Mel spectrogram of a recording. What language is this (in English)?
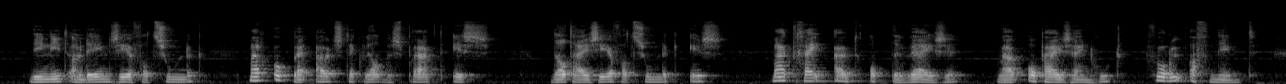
Dutch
